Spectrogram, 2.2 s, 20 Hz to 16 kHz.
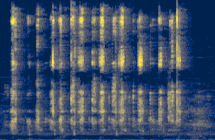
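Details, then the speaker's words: Ultrasabers AEON LE v5 lightsaber hilt shaken: quick bright clicking rattles about five a second from the LED moving loose, as there is no LED retention screw. "can hear that rattling that is the LED there is no LED retention screw so it just shakes around"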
